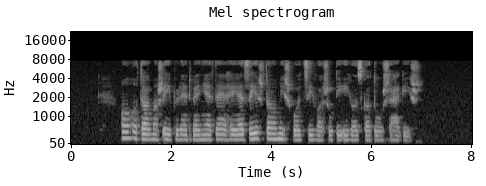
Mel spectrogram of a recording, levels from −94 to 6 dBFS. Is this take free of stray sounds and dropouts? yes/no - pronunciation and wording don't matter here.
yes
